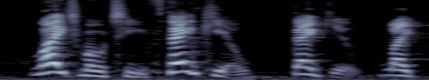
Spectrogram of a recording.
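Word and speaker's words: leitmotif: this occasion how do you how do you pronounce this word light Motif light Motif thank you thank you light Motif all right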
